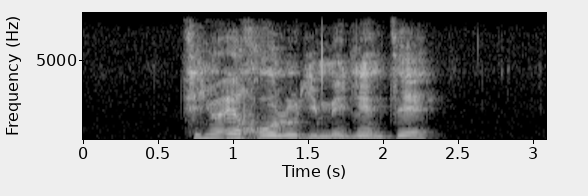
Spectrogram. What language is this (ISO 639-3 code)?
sot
